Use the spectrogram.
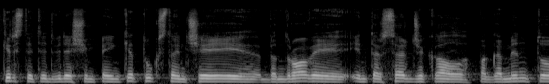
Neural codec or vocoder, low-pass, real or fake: none; 14.4 kHz; real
